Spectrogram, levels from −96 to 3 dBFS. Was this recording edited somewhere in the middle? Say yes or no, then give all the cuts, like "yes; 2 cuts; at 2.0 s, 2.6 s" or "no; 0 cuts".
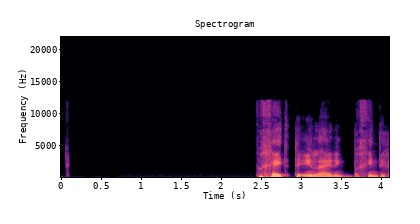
no; 0 cuts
